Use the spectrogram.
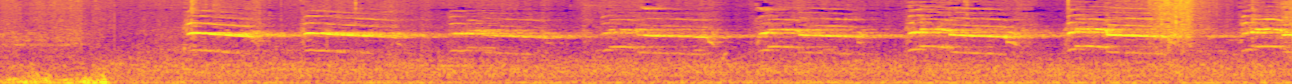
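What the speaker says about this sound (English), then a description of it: "I wonder if that hawk has a nest around here and it's trying to scare me out of here is why it's yelling so much" A hawk calling repeatedly near a nest, a series of sharp, piercing screeching cries at moderate distance outdoors, with a brief thump at the start.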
